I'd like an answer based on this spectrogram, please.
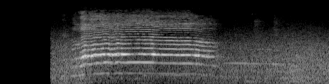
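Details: Farm goat kept at Yoshigake Ranch in Japan, recorded 16 February 2020, giving one long, loud nasal bleat of about a second and a half with a slight quaver, trailing off into quiet background.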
